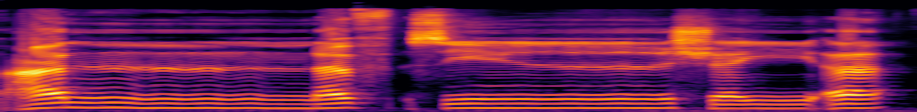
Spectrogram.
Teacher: Yang dimana dia di sini kita harus membacanya nunnya masukkan ke nun kedua dan disertai dengan gunnah. Nah, kesalahan yang terjadi tidak menahan gunnahnya an-nafsin langsung. Tapi benar ditahan dulu. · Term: idgham bi gunnah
